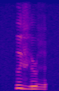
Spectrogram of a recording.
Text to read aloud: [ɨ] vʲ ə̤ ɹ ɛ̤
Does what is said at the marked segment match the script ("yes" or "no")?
yes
